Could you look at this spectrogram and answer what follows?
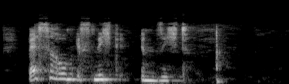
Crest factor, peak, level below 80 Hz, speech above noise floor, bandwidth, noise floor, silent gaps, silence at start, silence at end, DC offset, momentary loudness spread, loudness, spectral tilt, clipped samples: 20 dB; -2 dBFS; -58 dBFS; 43 dB; 9.4 kHz; -62 dBFS; none; 0.05 s; 0.65 s; under 0.1%; 13 LU; -18 LUFS; -3.5 dB/octave; under 0.1%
